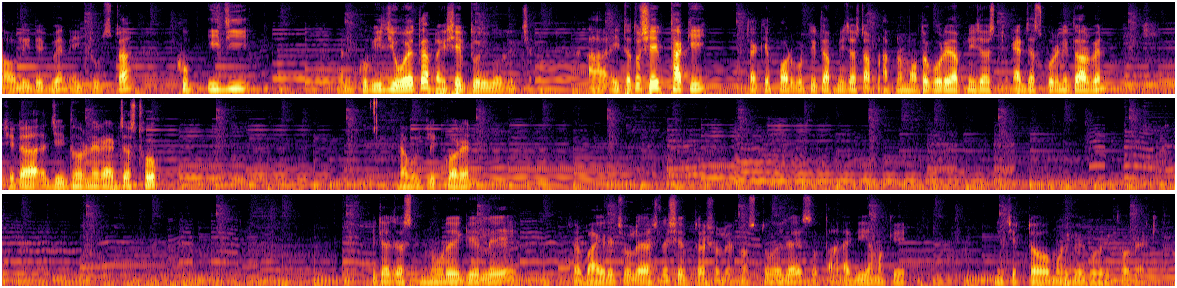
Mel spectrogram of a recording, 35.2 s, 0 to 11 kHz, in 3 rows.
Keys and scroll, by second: 27.8 ctrl+z.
